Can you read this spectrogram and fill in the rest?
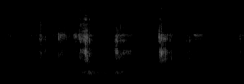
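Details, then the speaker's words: Farmall H transmission/differential ball bearing removed from its shaft and spun by hand: gritty crunching bursts, no smooth whirr, with noticeable play. Rough, worn ball bearing. "man you can really hear the roughness in it man you can feel the play"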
